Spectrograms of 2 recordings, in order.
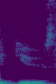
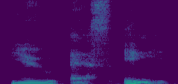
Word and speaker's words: use: Many common examples include USE. This rhymes with loose when a noun, so use. It rhymes with YEWS when a verb, so use.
